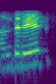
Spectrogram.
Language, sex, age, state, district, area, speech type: Tamil, female, 30-45, Tamil Nadu, Tirupattur, rural, conversation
